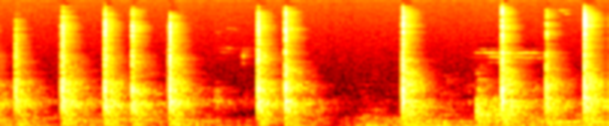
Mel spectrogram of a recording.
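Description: Chalk tapping on a chalkboard as letters are written: a quick, irregular run of faint, short taps, roughly three or four a second.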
